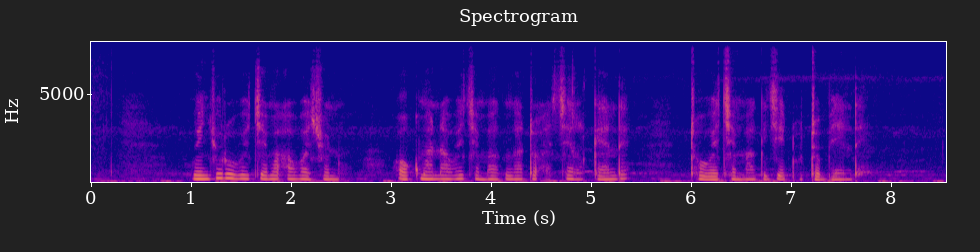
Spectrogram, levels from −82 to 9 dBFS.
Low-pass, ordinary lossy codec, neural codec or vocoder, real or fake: none; none; none; real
